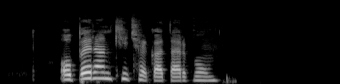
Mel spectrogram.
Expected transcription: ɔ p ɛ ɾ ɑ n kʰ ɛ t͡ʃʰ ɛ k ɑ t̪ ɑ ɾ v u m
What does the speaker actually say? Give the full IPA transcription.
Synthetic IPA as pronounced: ɔ p ɛ ɾ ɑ n kʰ i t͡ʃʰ ɛ k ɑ t̪ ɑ ɾ v u m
